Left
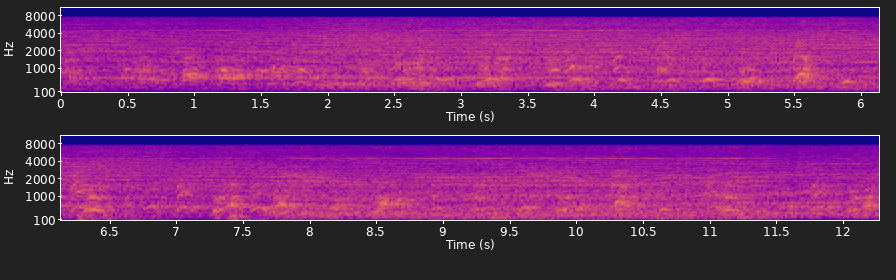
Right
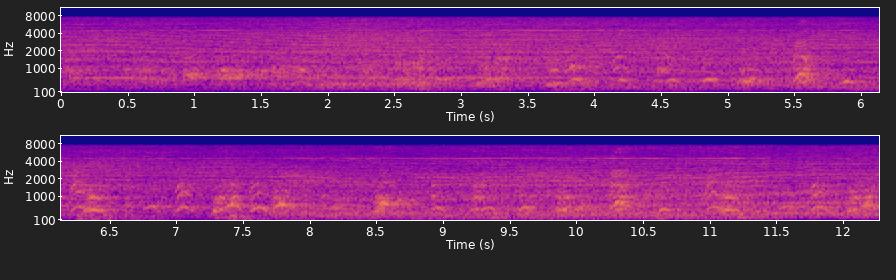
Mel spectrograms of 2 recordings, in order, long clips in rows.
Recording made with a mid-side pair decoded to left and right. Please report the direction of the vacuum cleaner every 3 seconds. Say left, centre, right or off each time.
right, left, left, centre.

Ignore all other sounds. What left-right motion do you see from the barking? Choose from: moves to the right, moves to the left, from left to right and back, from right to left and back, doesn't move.
moves to the right.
